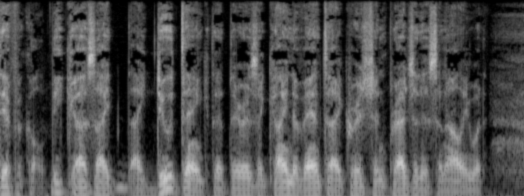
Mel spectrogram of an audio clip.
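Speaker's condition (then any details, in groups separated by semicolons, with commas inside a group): Partial laryngectomy for throat cancer; 80% larynx removed, Cleveland Clinic experimental surgery attaching left neck muscles, long-term trach; years after surgery, voice improved, often complimented as sexy; unable to speak about two years, once sounded like Brando, voice now improved but noticeably altered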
